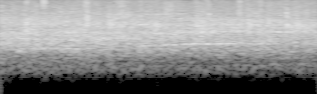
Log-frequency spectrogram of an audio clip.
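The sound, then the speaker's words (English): Audience applause, a brief wash of steady, moderate clapping with no clear peaks or breaks, lasting a couple of seconds. “You're gonna get lukewarm applause at USC for some of the kids here.”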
